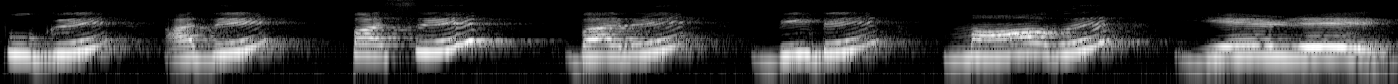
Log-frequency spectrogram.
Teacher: தனிக்குறில் எழுத்தை அடுத்து வரும் வல்லின உகரங்கள் ஒரு மாத்திரை அளவுக்கு முழுமையாக ஒலிக்கும்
